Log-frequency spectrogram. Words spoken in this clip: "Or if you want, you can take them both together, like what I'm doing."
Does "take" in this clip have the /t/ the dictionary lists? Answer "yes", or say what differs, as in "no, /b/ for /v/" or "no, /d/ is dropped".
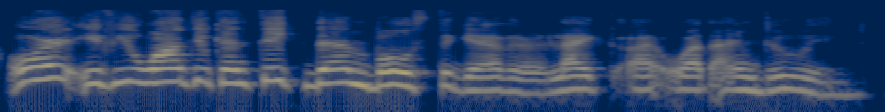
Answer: yes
